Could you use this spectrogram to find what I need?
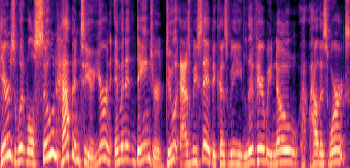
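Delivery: plain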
